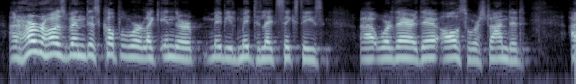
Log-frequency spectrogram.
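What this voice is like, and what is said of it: Irish accent. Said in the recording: “your accent, where are you from?" And I said, "Sure, I'm from Ireland."”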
